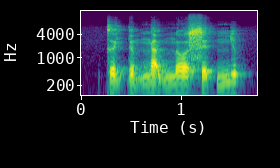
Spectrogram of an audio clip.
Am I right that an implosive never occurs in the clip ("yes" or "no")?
no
